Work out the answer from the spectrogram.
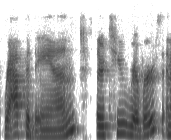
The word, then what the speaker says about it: Rapidan: so thank you again Maggie bloomstrom and it's pronounced Rappahannock Rapidan there are two rivers in our area um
